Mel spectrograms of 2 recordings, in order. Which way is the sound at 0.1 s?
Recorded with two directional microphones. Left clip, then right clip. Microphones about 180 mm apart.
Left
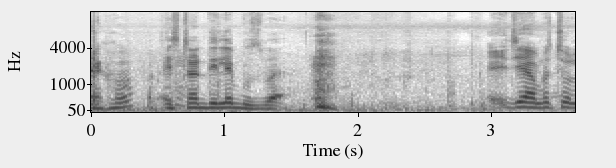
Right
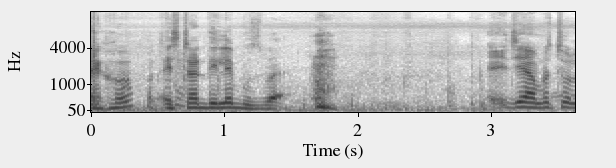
5° right (ahead or behind).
